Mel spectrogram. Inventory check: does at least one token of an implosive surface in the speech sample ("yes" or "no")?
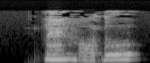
yes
